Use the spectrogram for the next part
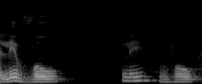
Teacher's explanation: Mas semivogal agora você vai descer Olha a palavra levou levou agora eu tô partindo de quem do Ó para o u que que tá acontecendo tô descendo Então eu tenho um ditongo decrescente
